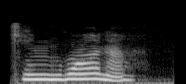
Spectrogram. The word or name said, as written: Kingwana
